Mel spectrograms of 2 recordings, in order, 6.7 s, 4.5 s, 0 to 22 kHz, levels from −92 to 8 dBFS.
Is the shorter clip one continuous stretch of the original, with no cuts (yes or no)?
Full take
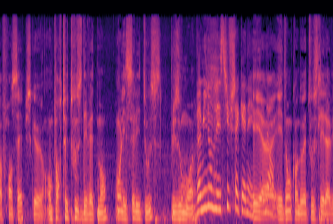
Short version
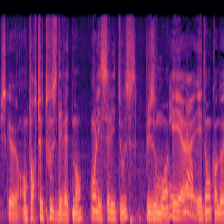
no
